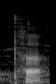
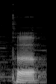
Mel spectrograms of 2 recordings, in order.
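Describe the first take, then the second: First: The p is released with a puff of air. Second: The p is released without a puff of air. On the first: The speaker calls it wrong. "In English, p, t, and k are oftentimes very breathy" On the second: The speaker calls it right. "pronounced the way you would expect them"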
